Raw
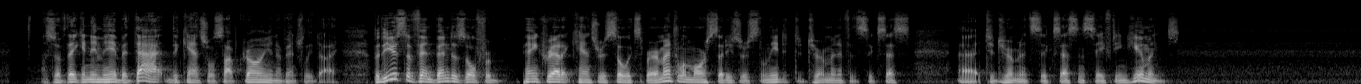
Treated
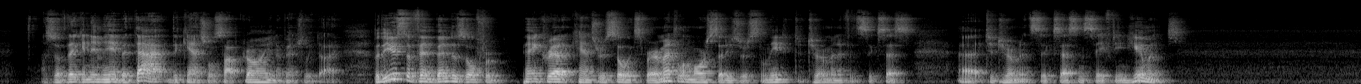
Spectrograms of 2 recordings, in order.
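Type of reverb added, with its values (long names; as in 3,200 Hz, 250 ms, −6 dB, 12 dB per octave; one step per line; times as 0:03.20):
four-comb reverb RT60 0.36 s, combs from 29 ms, DRR 4.5 dB
level +2 dB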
